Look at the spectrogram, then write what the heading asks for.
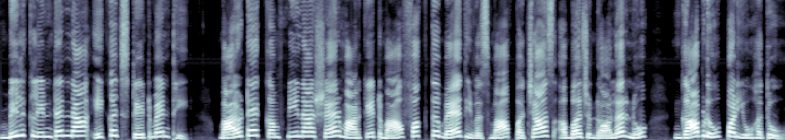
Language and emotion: Gujarati, neutral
